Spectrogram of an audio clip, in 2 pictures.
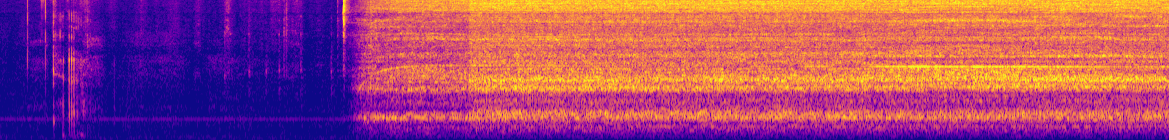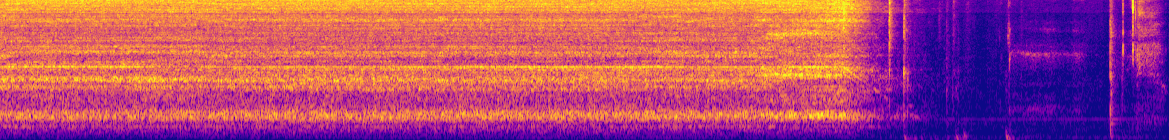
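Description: A heat tool or dryer blows steadily over a watercolor card for about sixteen seconds, a loud, even rushing hiss that starts abruptly and cuts off, with quiet room sound before and after.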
